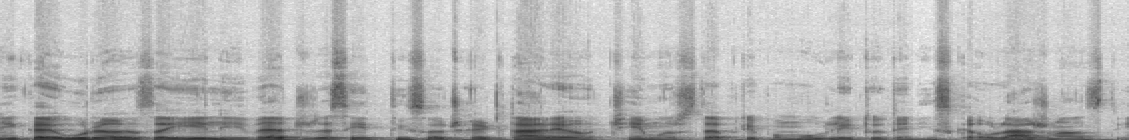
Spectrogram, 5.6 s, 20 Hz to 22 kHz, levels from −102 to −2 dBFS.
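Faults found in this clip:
One channel drops out, likely a stereo path fault, 4.56 to 4.67 s. The speech level in the mono sum falls abruptly by about 6 dB, then returns.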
